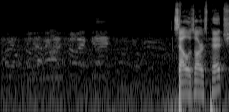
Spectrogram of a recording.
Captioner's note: crowd members yelling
